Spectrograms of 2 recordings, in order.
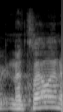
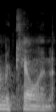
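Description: First: McClellan with an L straight after the C; alternative pronunciation. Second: McKellen with no L after the K; likely correct pronunciation. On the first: Co-host weighing how to say the actor's name, alternative pronunciation. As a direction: say "McClellan" as muh-CLELL-an. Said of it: "Did I pronounce his name right?". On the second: Co-host correcting the actor's name, likely correct pronunciation. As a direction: say "McKellen" as muh-KELL-en. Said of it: "I think it might actually be McKellen". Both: Shown as a demonstration.

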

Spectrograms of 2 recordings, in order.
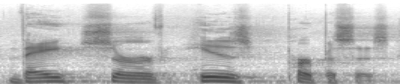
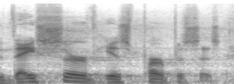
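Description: First: "his" leaned on, slow and drawn out; stress on his. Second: "serve" leaned on, a bit slow; stress on serve. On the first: Preacher stressing "his" to the congregation, slow. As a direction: press the word "his" slowly. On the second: Preacher repeating the line with stress on "serve". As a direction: hit the word "serve" harder. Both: Shown as a demonstration.

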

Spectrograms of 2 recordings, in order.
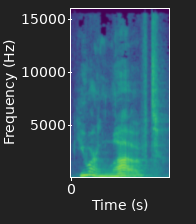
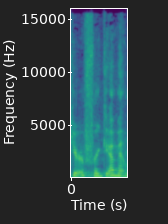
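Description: First: Tender emphasis. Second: Said in the usual way. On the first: Shown as a demonstration. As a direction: let "You are loved" land gently and slowly, like a reassurance. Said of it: "Like, he's saying". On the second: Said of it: "he's not just saying".

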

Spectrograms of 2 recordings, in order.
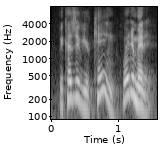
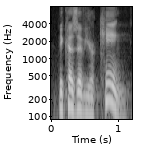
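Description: First: Higher-pitched, mock realization; acted surprise, pitched up; puzzled double take. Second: Said in the usual way. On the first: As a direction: repeat it as if it has just sunk in. Acts out a double take at verse.

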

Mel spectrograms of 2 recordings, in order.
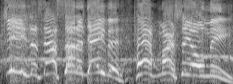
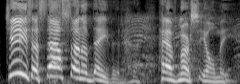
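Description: First: Desperate cry. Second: High, loud cry for mercy; desperate cry. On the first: Blind beggar crying out to Jesus, shouted. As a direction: cry out over the crowd. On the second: Blind beggar crying out to Jesus, loud and desperate. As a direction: call out over the crowd, desperate. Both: Acted.

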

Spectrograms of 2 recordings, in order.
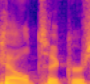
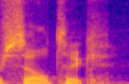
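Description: First: CELTIC said with a K sound; hard-C Celtic. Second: CELTIC said with an S sound; soft-C Celtic. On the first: Asking friends how the can's name is pronounced, Celtic with a hard K. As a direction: start Celtic like "kel". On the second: Asking friends how the can's name is pronounced, Celtic with an S. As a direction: start Celtic like "sel". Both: Shown as a demonstration. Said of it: "Is it pronounced Celtic or Celtic?".

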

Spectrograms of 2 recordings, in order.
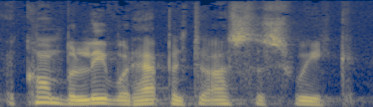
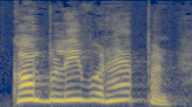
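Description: First: Said in the usual way. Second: Much higher and louder, amazed; excited marvel. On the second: Shown as a demonstration. Believer tells friends about a miracle, excited and amazed. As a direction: burst out with wonder.

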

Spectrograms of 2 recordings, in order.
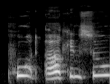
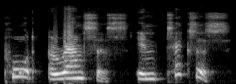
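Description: First: "Port Arkansas" said like the state, Ar-kansas with an r; misread place name. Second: "Port Aransas" said carefully and slowly, a-RAN-sas with no k; slowly and carefully say "Port Aransas", no Ar-kansas; corrected place name. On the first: Host reading a postcard's origin, misreading it as the state. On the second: Host correcting her misreading of the postcard's town, careful and slow. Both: Real, not acted. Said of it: "Oh, no, no, sorry, sorry".

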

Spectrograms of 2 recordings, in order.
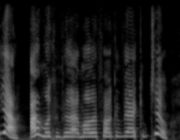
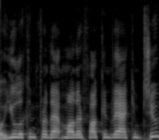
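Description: First: High, rapid echo of the question; imitated fellow shopper. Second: Quick, rising question to a fellow shopper; retold question. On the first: Other lady answers a fellow shopper, imitated fired-up reply. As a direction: rattle it off higher, as the other lady. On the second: Shopper asks another lady about the vacuum, retold question. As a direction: ask it fast, lifting at the end.

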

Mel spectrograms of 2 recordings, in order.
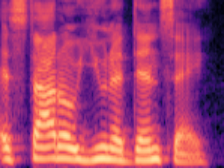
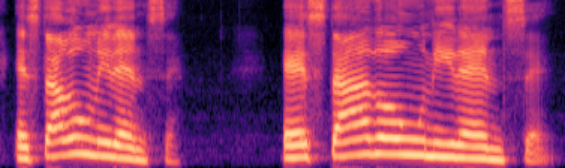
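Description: First: Estado Unidense with an English YOU sound; anglicized Estado Unidense, split in two; wrong pronunciation. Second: Stretched-out, syllable-by-syllable Estadounidense; drawn-out teacher's demonstration of Estadounidense; slow model pronunciation. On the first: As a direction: say Unidense as "you-nih-DEN-say". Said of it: "It's not Estado Unidense". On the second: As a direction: say Estadounidense slowly, savouring every vowel. Teacher models word slowly for students. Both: Shown as a demonstration.

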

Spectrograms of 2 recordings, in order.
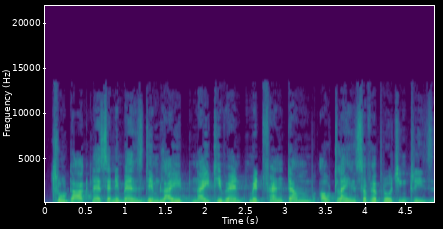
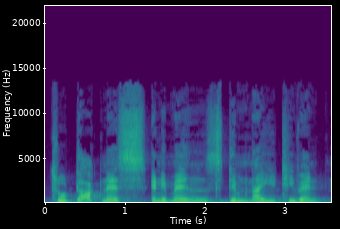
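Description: First: Said in the usual way. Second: Slow, rhythmic reading with the stress on each word; read poetically. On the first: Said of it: "This is not poetry". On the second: Shown as a demonstration. Teacher reading Sri Aurobindo's line poetically, slow with measured stress. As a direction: let the meter carry "Through darkness and immense dim night he went". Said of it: "if we read like poetically".

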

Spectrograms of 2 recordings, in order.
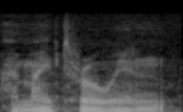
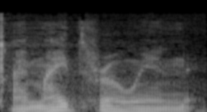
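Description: No difference in how they are said.

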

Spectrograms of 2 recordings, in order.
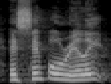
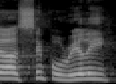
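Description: First: Put-on light Korean accent. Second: Said in the usual way. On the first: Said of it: "In his Korean accent". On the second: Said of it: "He said".

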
